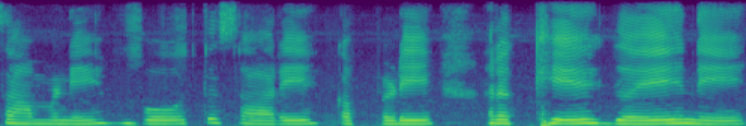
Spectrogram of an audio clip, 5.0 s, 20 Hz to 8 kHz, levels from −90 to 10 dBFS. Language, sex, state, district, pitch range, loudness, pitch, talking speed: Punjabi, female, Punjab, Pathankot, 210-230 Hz, -15 LUFS, 220 Hz, 85 wpm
